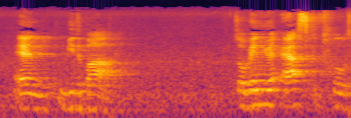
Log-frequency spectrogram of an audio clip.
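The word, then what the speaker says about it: מדבר: Then, desert, desert, desert, desert in Hebrew, midbar, just pronounce, midbar, dabar, midbar.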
